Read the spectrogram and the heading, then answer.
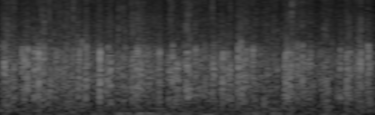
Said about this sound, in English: Give God a big hand clap if I'm right.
